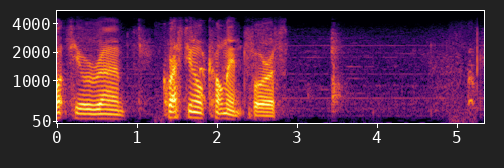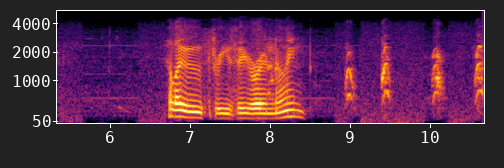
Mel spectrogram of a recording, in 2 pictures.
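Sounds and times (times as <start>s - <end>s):
speech: 0.0s - 3.0s, 6.8s - 8.6s
dog barking on a phone call: 1.8s - 2.0s, 5.1s - 5.4s, 7.9s - 8.2s, 9.0s - 10.6s.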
